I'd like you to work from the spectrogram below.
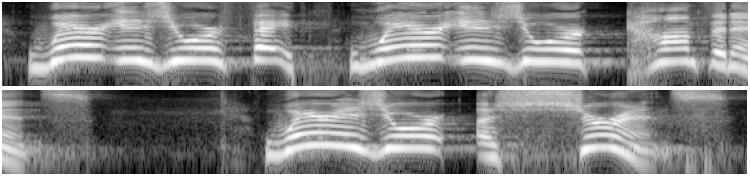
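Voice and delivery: high, slow, ringing questions; emphatic challenge. Acted. Jesus challenging the panicking disciples, emphatic challenge. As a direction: press each question slowly and forcefully.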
